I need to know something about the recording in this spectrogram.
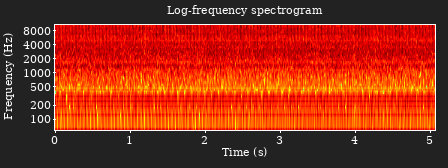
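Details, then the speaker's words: Vintage Sears/Montgomery Ward push mower, likely stored unused since a winter, started right up with nothing added: steady, even putter, no misses or knocks, smooth; normal running. "can't believe that's the smoothness I haven't seen one of these companies run"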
